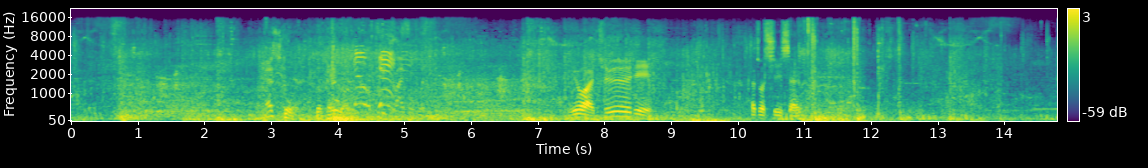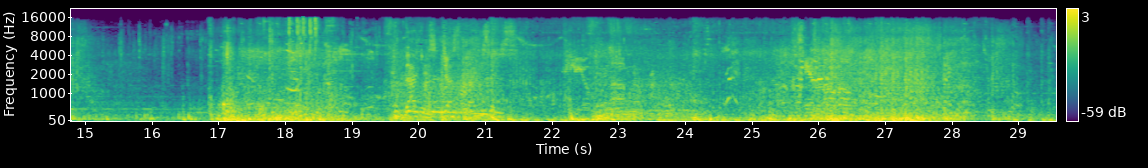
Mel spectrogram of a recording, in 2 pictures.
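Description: Game sound effects chime and whoosh as fighting goes on.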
